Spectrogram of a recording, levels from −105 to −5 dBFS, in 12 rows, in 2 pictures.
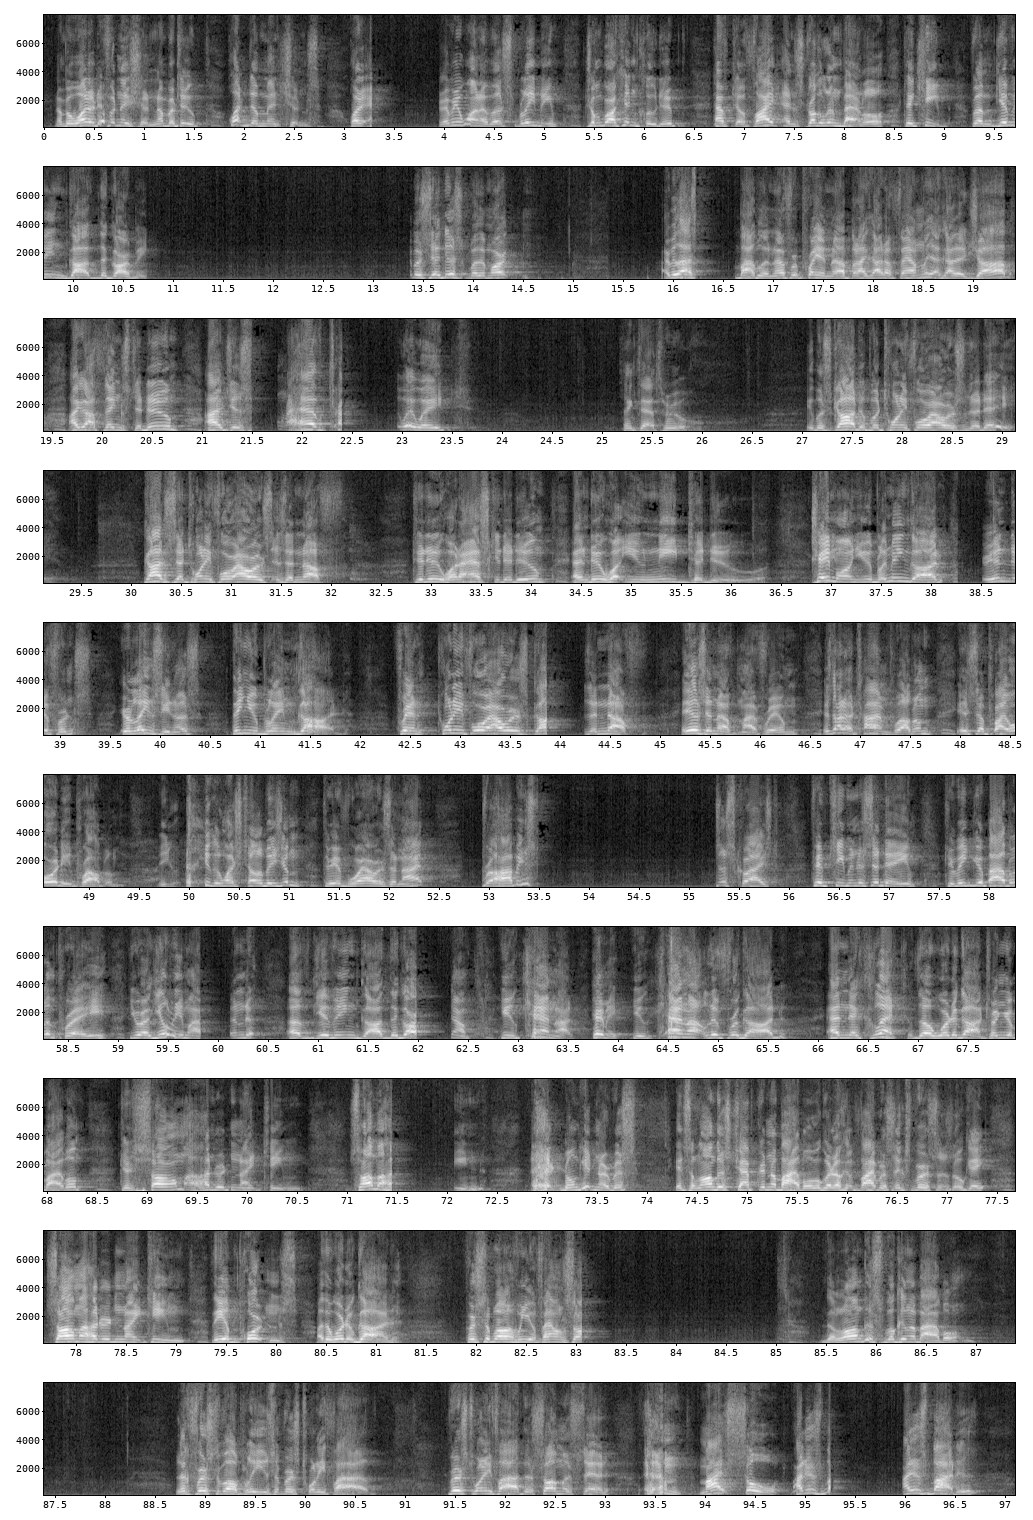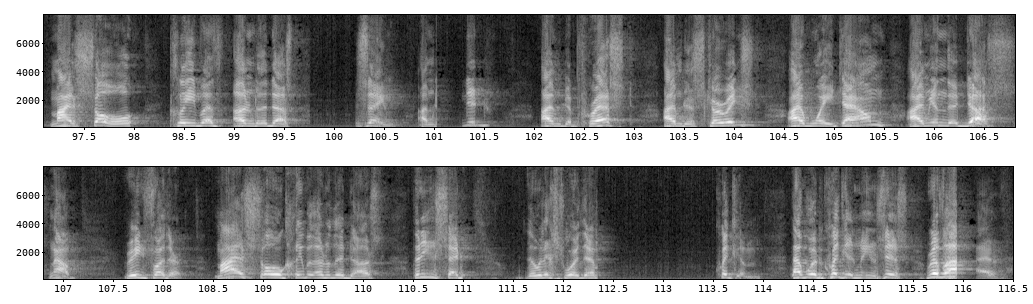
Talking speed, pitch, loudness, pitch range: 150 wpm, 185 Hz, -23 LUFS, 135-205 Hz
